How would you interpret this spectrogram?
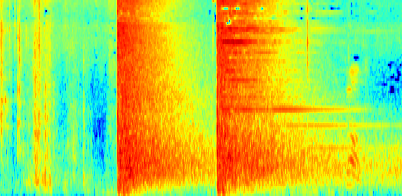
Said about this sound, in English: Let's go to some live fire now.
